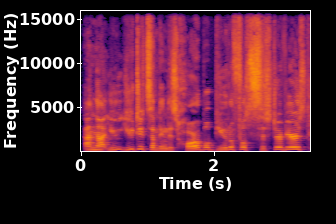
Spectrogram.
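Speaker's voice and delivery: loud, high mock scold; hammed-up high scolding of Kathy; exaggerated shouting Lisa impression. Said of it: "she's like".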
